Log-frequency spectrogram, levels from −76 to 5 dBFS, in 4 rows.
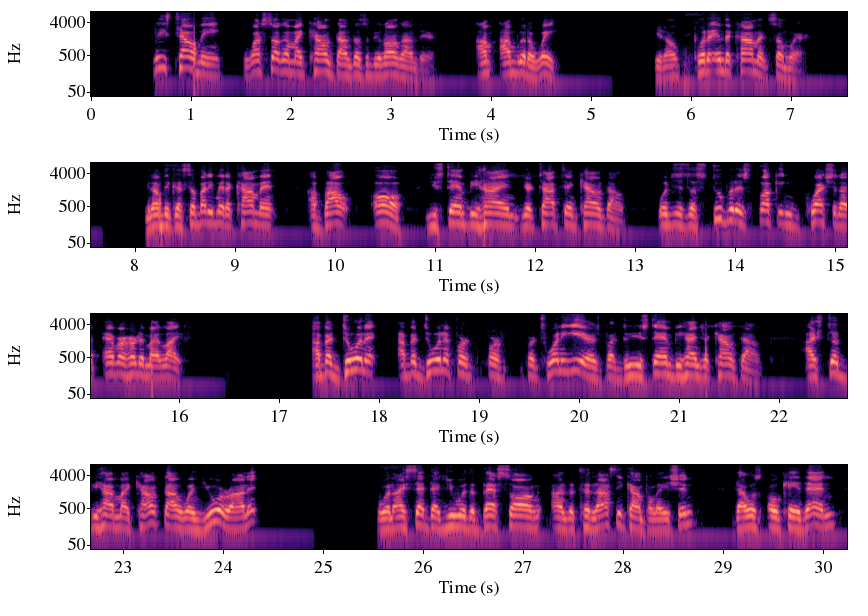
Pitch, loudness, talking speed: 150 Hz, -20 LUFS, 195 wpm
